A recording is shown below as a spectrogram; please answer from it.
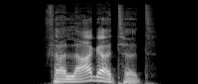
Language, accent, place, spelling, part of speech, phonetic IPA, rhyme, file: German, Germany, Berlin, verlagertet, verb, [fɛɐ̯ˈlaːɡɐtət], -aːɡɐtət, De-verlagertet.ogg
- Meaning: inflection of verlagern: 1. second-person plural preterite 2. second-person plural subjunctive II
